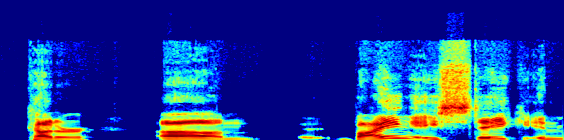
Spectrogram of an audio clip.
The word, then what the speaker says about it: Qatar: they call it um of Qatar Qatar I don't know exactly how you say it but that country thing is cutter cutter we'll go cutter um buying a stake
